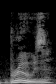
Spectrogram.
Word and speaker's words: bruise: Number two, bruise is the OO sound, like the word soon.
